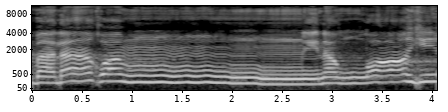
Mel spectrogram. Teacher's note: الا بلاغا، غم، قاعدہ ہے کہ نون ساکن یا تنوین کے بعد ادغام مع الغنہ کے 4 حرفوں میں سے کوئی بھی حرف آئے تو یہاں تنوین کے بعد ادغام مع الغنہ کے 4 حرفوں میں سے میم آ رہی ہے، اس میں غنہ کر کے پڑھیں گے، ادغام مع الغنہ ہوگا، اور اللہ کے لام سے پہلے زبر ہے تو اللہ کا لام پور پڑھا جائے گا۔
